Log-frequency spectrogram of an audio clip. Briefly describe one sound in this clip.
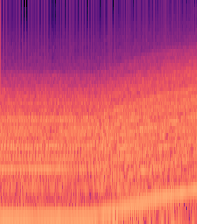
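A racing car's engine revs up again.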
